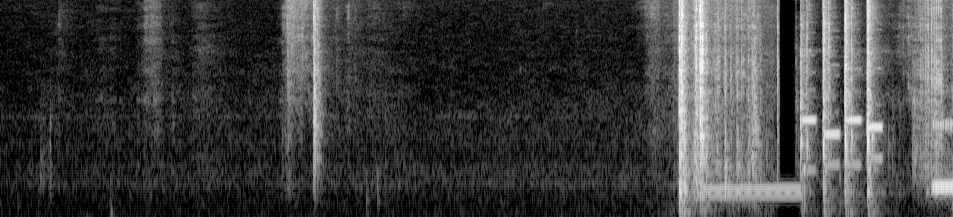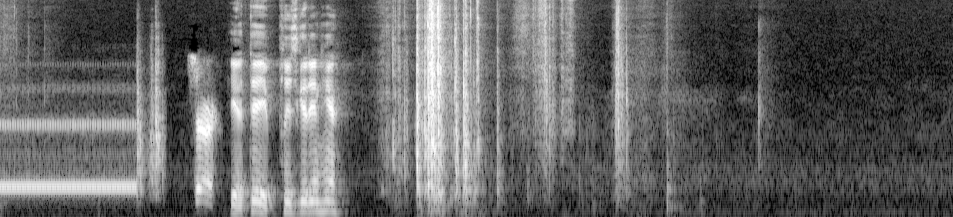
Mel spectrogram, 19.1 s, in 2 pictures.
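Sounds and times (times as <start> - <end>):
dial tone: 7.0 - 8.2, 9.3 - 11.0
keypad beeps: 7.0 - 9.6.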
